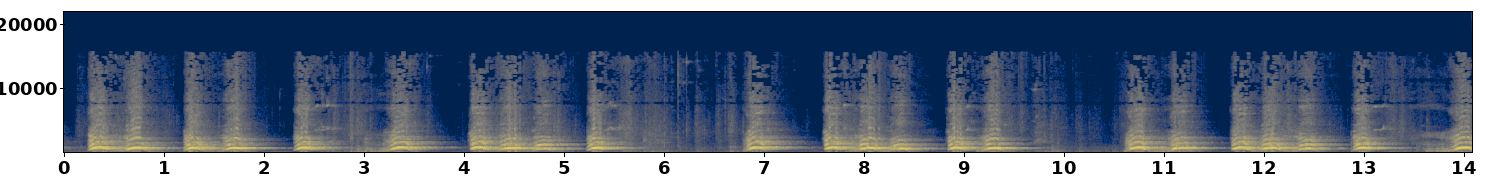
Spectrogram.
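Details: Dog named Bruce barking at fish swimming in a water hole, a steady run of bright, ringing barks mostly in pairs and triplets, with brief silent gaps between the groups across fourteen seconds.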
